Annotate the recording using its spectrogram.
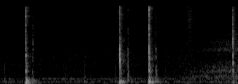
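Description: Three sharp computer keystrokes, about a quarter second, just over a second and a second and a half in, as a number is typed into a box.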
